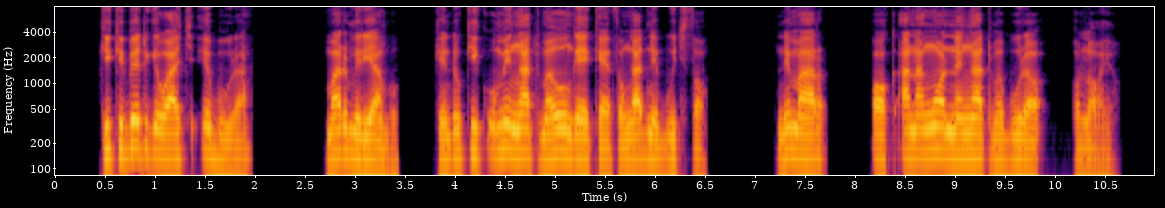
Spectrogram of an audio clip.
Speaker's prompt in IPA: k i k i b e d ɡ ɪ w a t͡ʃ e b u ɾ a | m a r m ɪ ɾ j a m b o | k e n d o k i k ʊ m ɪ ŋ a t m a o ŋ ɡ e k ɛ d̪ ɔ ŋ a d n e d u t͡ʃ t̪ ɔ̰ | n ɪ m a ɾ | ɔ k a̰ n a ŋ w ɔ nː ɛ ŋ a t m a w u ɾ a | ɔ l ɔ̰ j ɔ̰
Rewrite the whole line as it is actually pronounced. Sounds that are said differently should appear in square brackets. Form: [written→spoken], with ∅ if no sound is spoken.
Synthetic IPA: k i k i b e d ɡ ɪ w a t͡ʃ e b u ɾ a | m a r m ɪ ɾ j a m b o | k e n d o k i k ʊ m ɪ ŋ a t m a o ŋ ɡ e k ɛ [d̪→t̪] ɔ ŋ a d n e [d→b] u t͡ʃ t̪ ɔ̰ | n ɪ m a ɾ | ɔ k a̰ n a ŋ w ɔ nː ɛ ŋ a t m a [w→b] u ɾ a | ɔ l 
